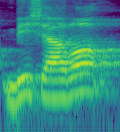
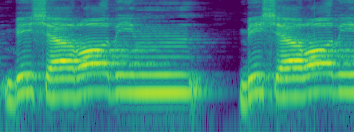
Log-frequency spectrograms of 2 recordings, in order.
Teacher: پہلے را کو موٹا کریں گے، اس کے بعد را کو باریک کر کے پڑھیں گے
